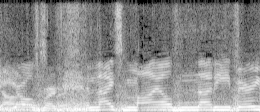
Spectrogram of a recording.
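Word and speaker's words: Jarlsberg: they're amazingg National Champion J but you spell you pronounce it yurg a nice mild nutty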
